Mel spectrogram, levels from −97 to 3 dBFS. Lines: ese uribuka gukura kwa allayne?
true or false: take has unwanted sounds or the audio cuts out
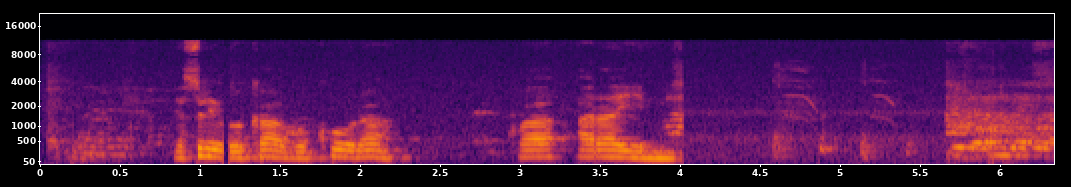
true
